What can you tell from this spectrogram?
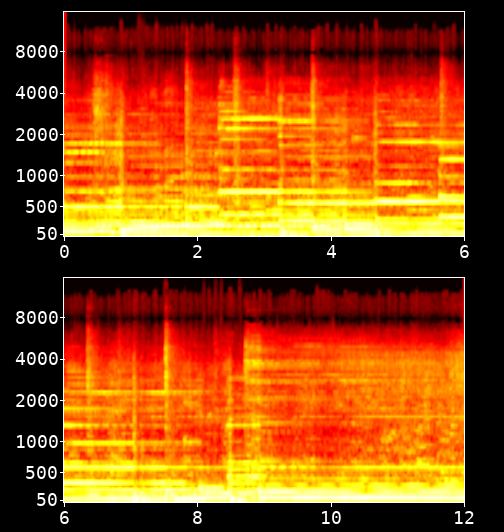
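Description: Live rock band playing an instrumental passage: electric bass, guitar and keyboard holding sustained chords, moving to a new chord about nine seconds in.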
